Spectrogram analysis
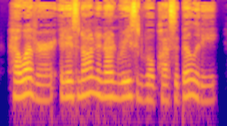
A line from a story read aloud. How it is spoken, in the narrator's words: Spock said calmly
